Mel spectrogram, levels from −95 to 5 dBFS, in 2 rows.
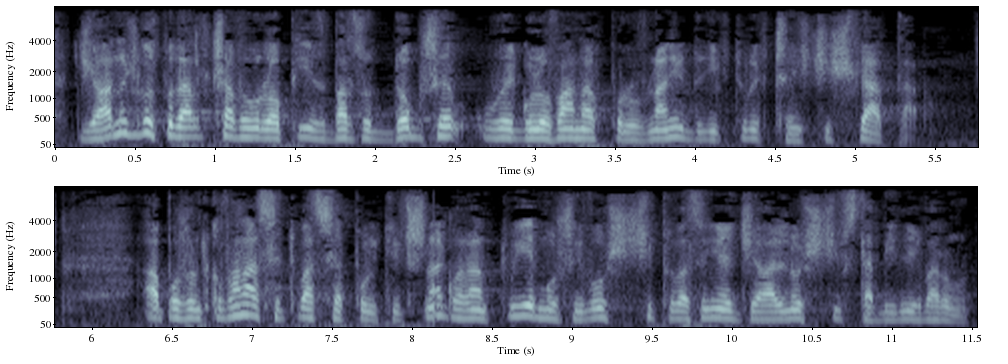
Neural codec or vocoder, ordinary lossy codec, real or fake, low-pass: none; none; real; 7.2 kHz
